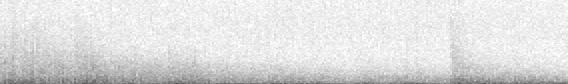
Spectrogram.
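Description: Thunderstorm sound effect: a low, rolling rumble of thunder over steady rain.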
